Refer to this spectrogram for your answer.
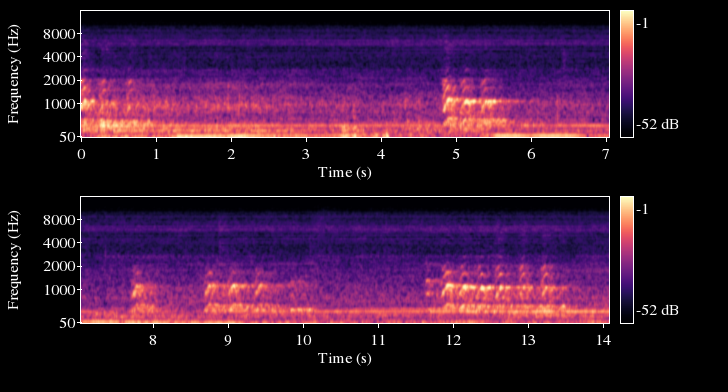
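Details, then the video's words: Dog left chained outside in the snow all day, giving repeated runs of rapid barks separated by pauses of a few seconds, while a low engine-like drone rises and falls underneath. "Dog Barks all day in the snow"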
